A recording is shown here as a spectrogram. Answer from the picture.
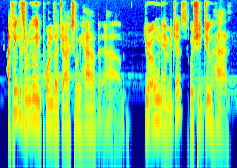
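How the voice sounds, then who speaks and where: Over music in the background, a man with a non-native accent talks at a fairly quick pace and medium pitch with ordinary pitch variation. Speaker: SEO consultant, live streamer. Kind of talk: live stream website review. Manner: casual, with fillers and self-corrections.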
